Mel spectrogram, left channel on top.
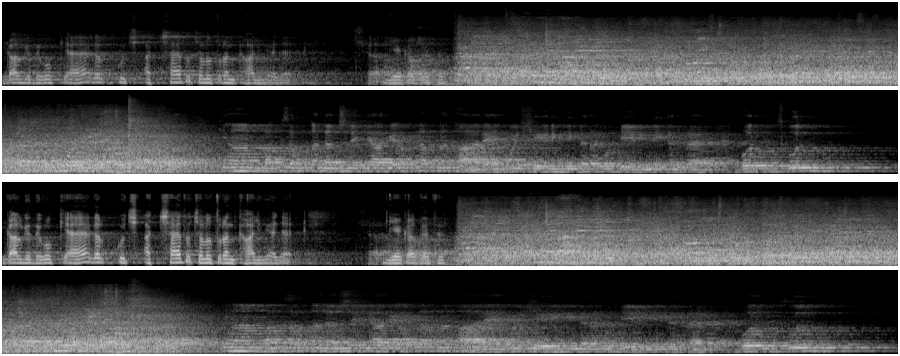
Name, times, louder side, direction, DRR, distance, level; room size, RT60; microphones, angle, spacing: voice 1, 0.0-2.9 3.8-4.4 5.5-5.8, right 6 dB, 70° right, 16 dB, 0.3 m, -24 dB
voice 2, 3.5-4.3 5.5-6.2 6.6-17.0, equal, 85° left, -3 dB, 2.9 m, -25 dB
sound 1, 4.5-10.7, equal, 50° left, 3.1 m, -21 dB
sound 2, 4.5-10.3, right 1 dB, 10° right, 0.7 m, -24 dB
17.5 x 9.4 x 6.1 m, 2.8 s
head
